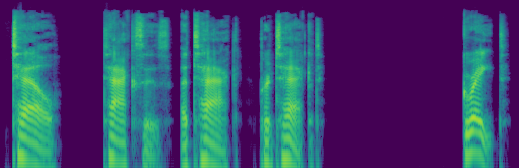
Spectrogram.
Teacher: tongue to the roof of your mouth touching the inside of your front teeth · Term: true T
